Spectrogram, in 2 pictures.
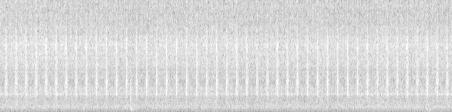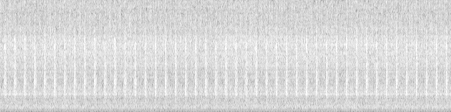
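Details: Fiat Panda engine right after a cold start: cold idle with sharp, even tapping about three per second; cause unconfirmed, many suspect piston skirt.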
